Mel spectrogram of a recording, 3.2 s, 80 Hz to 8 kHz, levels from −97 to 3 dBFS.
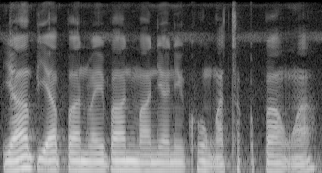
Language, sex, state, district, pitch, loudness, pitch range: Garo, male, Meghalaya, South Garo Hills, 110 Hz, -17 LUFS, 100-115 Hz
